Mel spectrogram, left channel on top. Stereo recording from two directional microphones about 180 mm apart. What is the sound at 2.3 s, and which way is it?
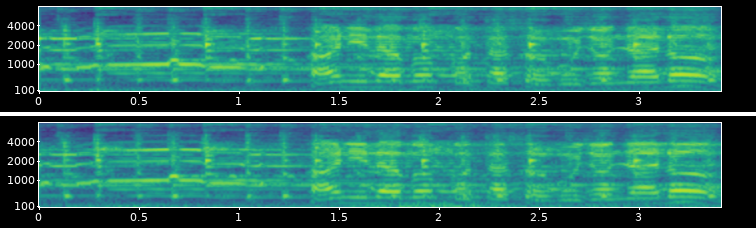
Music, 25° left (ahead or behind).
